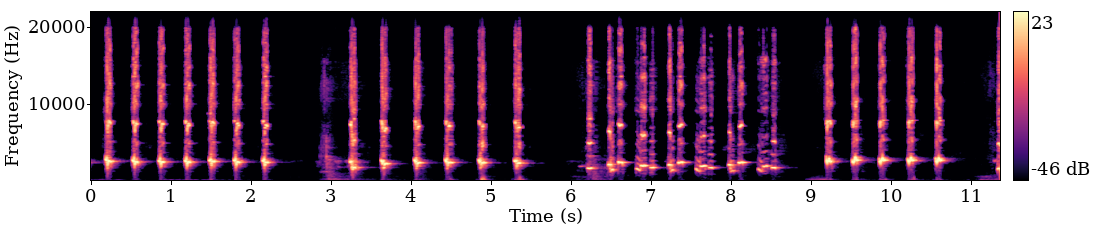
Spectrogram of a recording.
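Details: Sooty-headed bulbul singing agitatedly to provoke rival birds: a series of sharp clipped notes about two and a half per second, a tumbling varied phrase midway, then more evenly spaced notes.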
